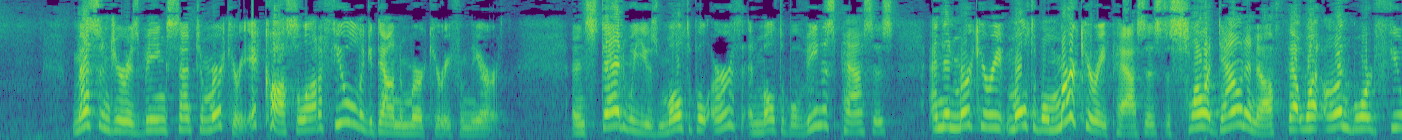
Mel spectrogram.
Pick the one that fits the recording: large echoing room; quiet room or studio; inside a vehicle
large echoing room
